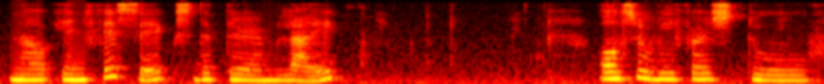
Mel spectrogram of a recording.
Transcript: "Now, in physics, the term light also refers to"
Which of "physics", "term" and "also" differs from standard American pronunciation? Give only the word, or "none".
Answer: physics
